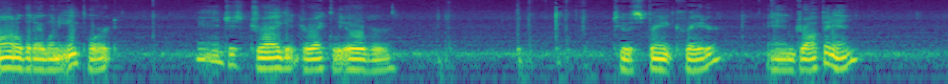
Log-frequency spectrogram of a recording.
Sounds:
speech

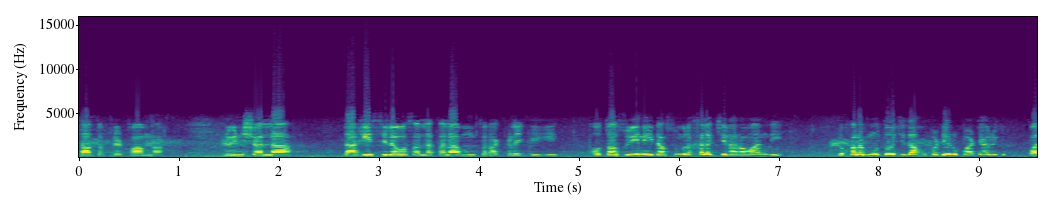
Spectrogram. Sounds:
speech
monologue
man speaking

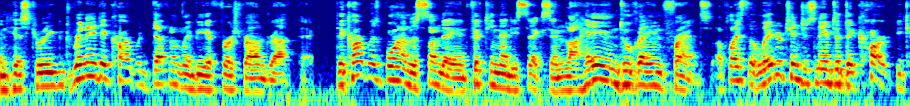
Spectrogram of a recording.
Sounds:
speech

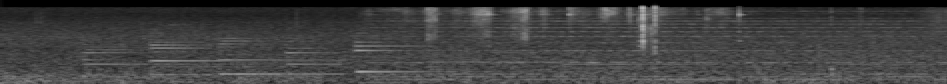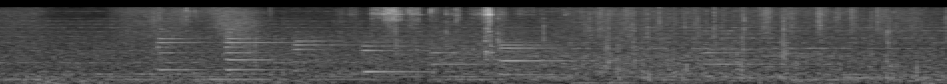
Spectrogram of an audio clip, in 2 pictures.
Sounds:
music
wind noise (microphone)

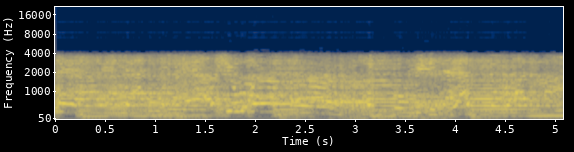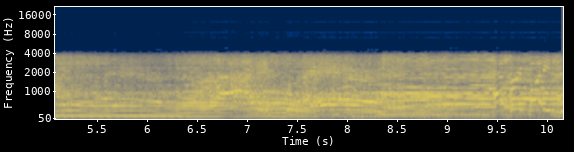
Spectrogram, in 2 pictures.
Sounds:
music

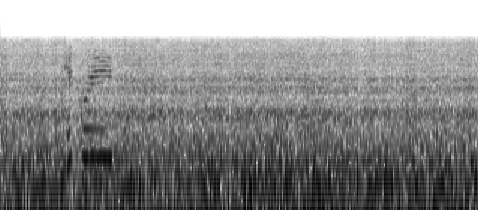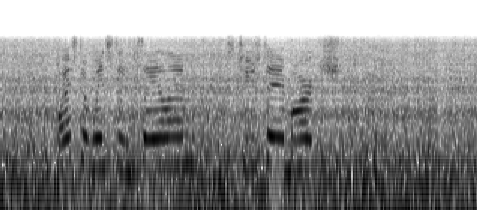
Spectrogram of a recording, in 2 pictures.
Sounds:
vehicle
outside, urban or man-made
car
speech

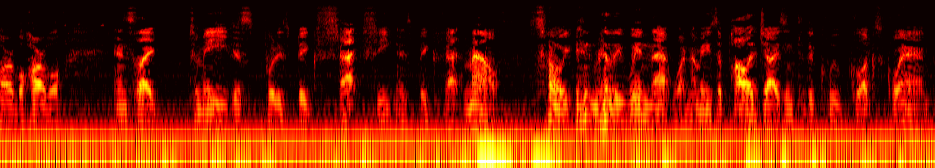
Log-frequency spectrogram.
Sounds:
speech

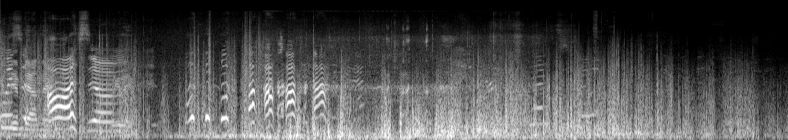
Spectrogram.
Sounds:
wind
wind noise (microphone)

